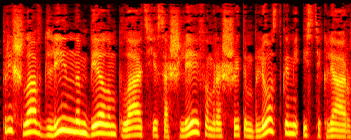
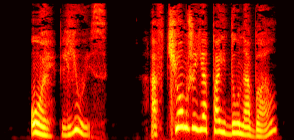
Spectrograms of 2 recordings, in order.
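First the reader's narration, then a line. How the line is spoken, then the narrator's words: Frightened exclamation. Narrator (Russian): Стефания испуганно воскликнула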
